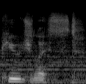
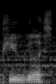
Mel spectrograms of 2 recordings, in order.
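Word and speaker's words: pugilist: We have got male as the sex and we have got uh the pugil list or pug pug puggy list. I think it's pronounced pugily list but oh well I always get it wrong anyways.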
